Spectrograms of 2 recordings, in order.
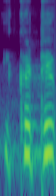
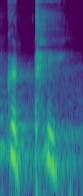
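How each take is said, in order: First: The word starts with an i vowel. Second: The opening i vowel is dropped. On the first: This is the standard Hindi form. "इकट्ठे को क्या बोलते?" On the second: This is the dialect form. "कहीं कहीं ई का लोप भी देखा जाता है।"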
